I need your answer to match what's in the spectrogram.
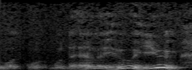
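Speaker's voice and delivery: high, rushed startled questions; startled disbelief. Retold or imitated. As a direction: caught off guard by a voice out of nowhere. Startled by voice in head.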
